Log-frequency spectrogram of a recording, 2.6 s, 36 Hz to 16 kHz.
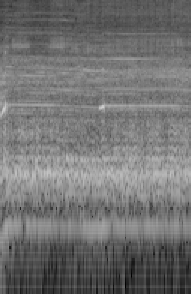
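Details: DeWalt DCN660 cordless nailer that won't fire: a steady high electric whir from the flywheel motor, which the trigger starts in bump mode, with no firing snap. A broken driver blade or pin was suspected before disassembly.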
